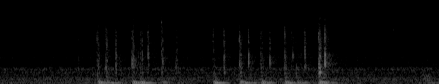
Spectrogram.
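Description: Keyboard keys click in quick bursts of typing.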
